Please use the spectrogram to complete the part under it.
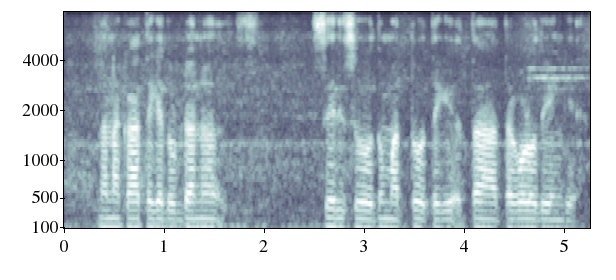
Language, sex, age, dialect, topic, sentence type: Kannada, male, 18-24, Central, banking, question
